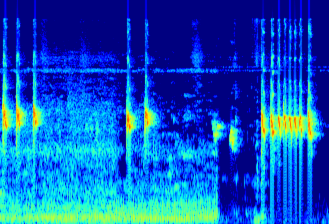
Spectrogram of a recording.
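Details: Yellow-vented bulbul, a female in breeding condition calling to males: separate bright chirps, then a fast run of about eight clipped, even notes near the end, over a low hum that cuts out midway.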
